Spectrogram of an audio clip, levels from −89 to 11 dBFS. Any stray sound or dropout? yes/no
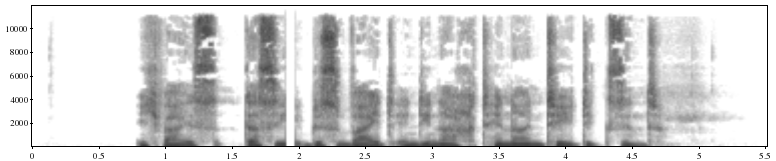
yes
